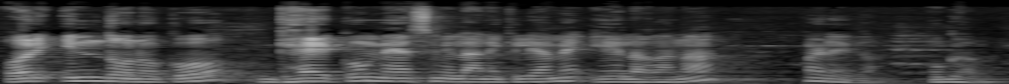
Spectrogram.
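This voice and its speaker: A man's voice: mid-range voice, a little slow, slight background noise. A man teaching a spelling lesson who keeps quizzing his student, repeating each answer and checking "right?". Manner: adds frequent "right?" check-ins.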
